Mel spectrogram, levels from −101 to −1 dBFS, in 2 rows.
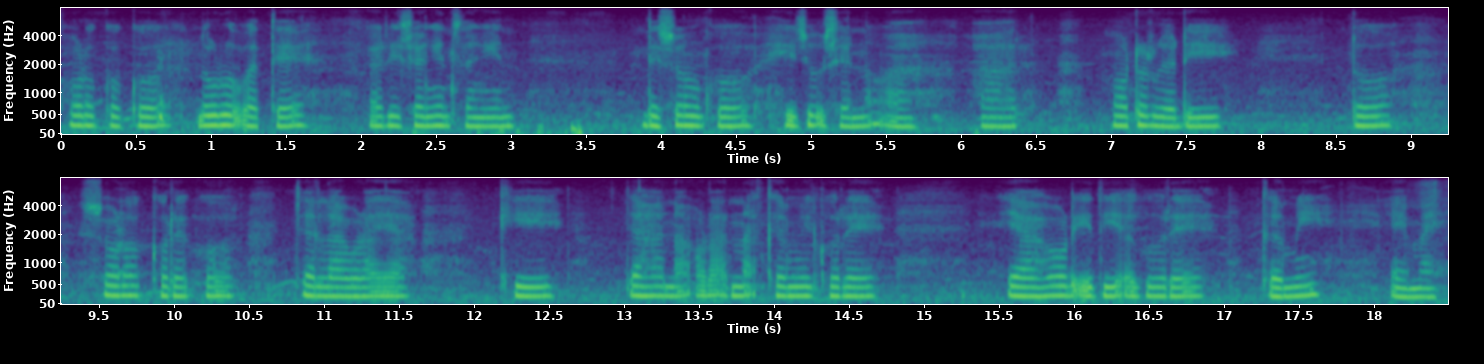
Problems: constant background noise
